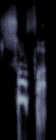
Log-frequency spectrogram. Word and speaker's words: sofa: Sofa. Sit on the sofa. So f that uh that you hear that's represented by the symbol inverted e.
